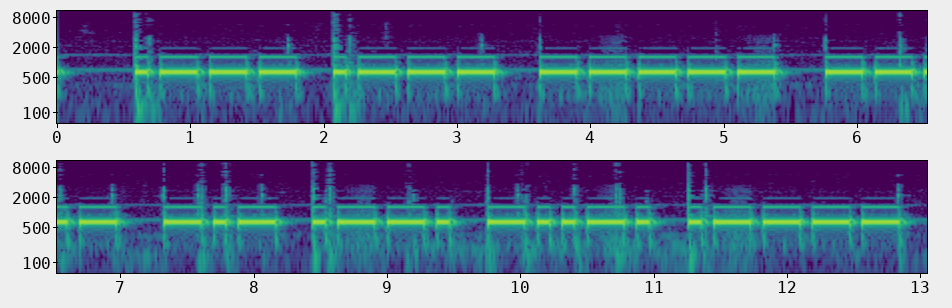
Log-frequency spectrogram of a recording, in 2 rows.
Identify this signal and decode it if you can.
Morse code, heard as a keyed tone, about 13 wpm, 660 Hz. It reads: JJ0QKP/1
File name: jh8cbh / 2021cw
